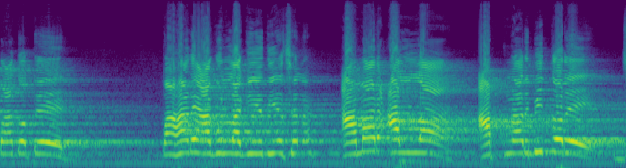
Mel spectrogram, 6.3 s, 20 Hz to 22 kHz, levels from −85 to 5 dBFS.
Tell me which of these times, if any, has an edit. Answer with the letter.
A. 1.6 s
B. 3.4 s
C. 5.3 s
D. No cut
B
